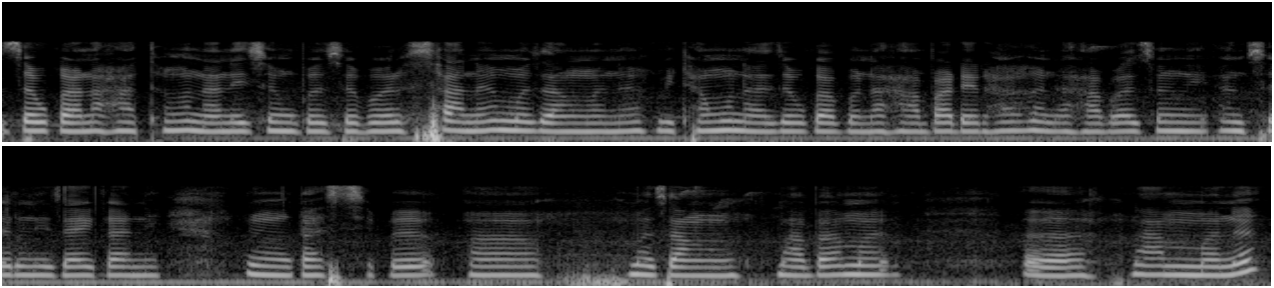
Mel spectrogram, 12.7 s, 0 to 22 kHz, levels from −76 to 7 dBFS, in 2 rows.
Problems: low volume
